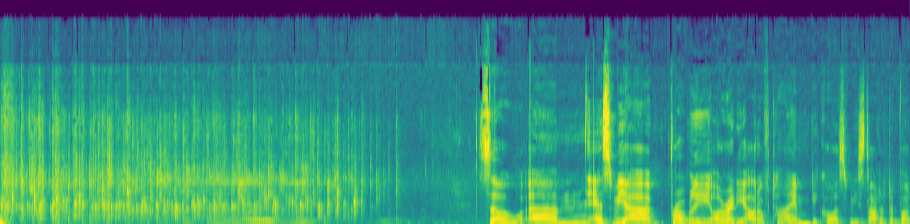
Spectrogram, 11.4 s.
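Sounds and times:
audience applause: 0.0 - 5.2
brief faint tonal sound: 1.4 - 6.2
speech: 6.1 - 11.3.

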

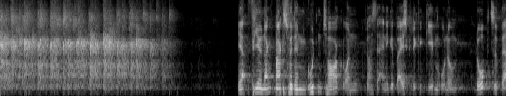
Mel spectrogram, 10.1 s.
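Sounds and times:
applause at the end of a talk: 0.0 - 3.6
speech: 4.8 - 10.1.

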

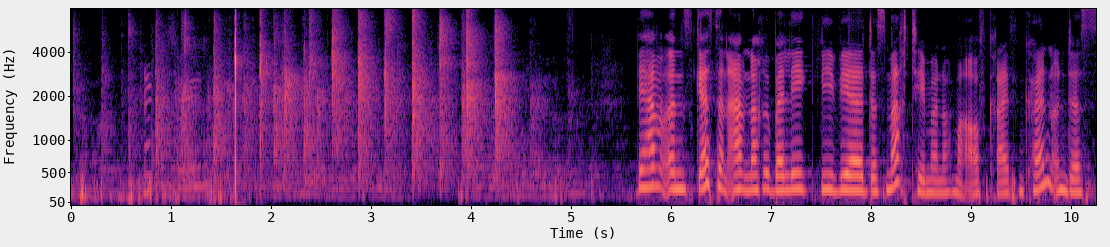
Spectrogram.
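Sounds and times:
audience applause: 0.0 - 4.8
speech: 5.7 - 10.2.

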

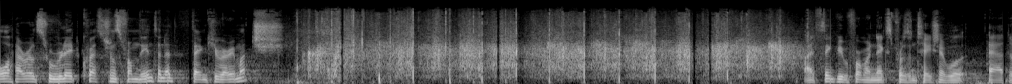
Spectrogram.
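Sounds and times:
speech: 0.0 - 3.2, 8.0 - 10.1
audience applause: 3.0 - 8.2.

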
